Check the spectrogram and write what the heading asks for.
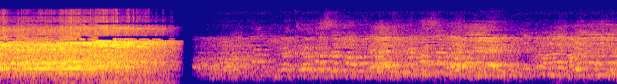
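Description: Crowd in a large hall: loud, dense crowd noise that cuts off abruptly just under two seconds in, followed by a quieter murmur of many voices talking.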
